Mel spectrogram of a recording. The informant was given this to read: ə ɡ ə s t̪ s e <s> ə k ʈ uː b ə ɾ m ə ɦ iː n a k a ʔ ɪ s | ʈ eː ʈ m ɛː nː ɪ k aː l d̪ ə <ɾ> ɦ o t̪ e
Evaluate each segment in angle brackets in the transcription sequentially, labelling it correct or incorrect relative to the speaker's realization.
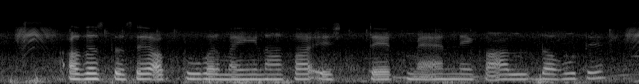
incorrect: none, incorrect: none

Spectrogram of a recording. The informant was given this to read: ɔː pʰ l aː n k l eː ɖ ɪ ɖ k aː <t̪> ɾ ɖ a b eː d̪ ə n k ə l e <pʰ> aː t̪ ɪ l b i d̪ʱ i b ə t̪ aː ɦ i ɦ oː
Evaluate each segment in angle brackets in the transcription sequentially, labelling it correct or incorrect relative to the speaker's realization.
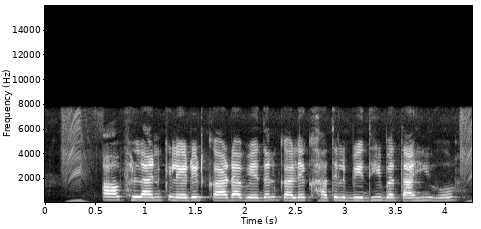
incorrect: none, incorrect: kʰ

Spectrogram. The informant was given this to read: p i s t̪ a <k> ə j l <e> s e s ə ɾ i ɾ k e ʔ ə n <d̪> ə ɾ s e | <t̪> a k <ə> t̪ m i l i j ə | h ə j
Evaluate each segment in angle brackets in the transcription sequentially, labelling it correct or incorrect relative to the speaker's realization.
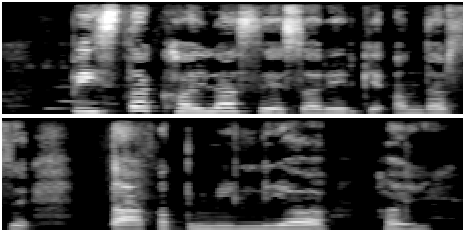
incorrect: kʰ, incorrect: a, correct, correct, correct

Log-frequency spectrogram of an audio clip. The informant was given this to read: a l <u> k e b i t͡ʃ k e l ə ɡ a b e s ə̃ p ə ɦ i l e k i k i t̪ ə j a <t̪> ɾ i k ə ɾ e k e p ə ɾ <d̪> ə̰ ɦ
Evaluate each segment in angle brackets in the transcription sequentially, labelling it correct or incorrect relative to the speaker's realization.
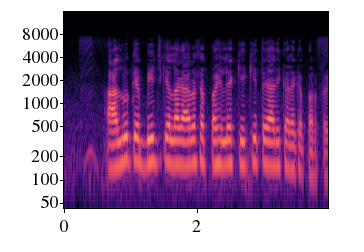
correct, incorrect: none, incorrect: t̪

